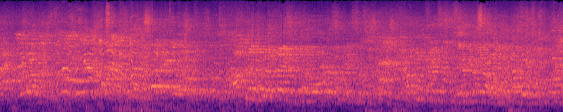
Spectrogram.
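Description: Many children and adults chatter in a large echoing hall.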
